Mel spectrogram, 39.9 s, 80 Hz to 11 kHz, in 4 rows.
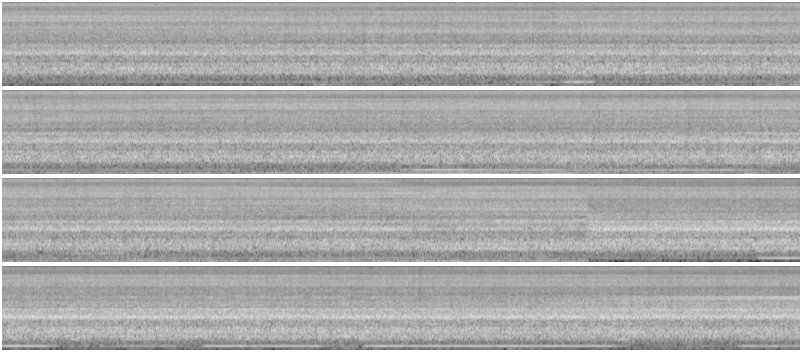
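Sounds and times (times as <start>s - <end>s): router spindle high-pitched whine: 0.0s - 39.9s.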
